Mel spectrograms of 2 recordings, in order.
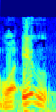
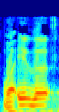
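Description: First: The final consonant stops without a bouncing echo. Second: The final consonant ends with a bouncing echo. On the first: The speaker calls it right. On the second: The speaker calls it wrong.

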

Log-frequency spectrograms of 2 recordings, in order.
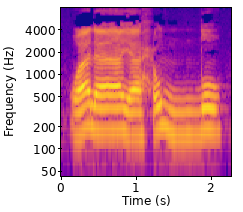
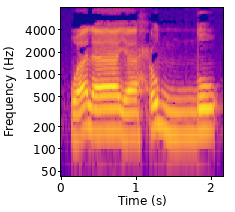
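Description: The two takes are said the same way.

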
